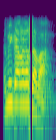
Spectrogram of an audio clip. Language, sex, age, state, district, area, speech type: Assamese, male, 30-45, Assam, Nagaon, rural, conversation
